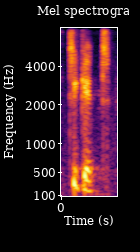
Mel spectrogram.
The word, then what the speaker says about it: ticket: stress on it uh the first syllable it has the stress and tells also the first sound in that stress syllable so both the conditions satisfied hence ticket it's uh next one testify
